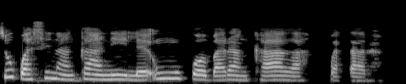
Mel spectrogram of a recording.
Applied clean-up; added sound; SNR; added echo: none; none; none; none.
